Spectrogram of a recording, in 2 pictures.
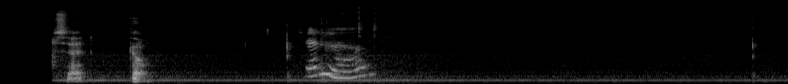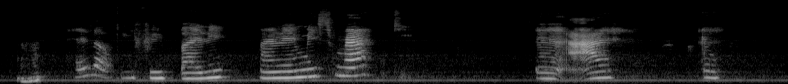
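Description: A young child talks with excitement through an online call.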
